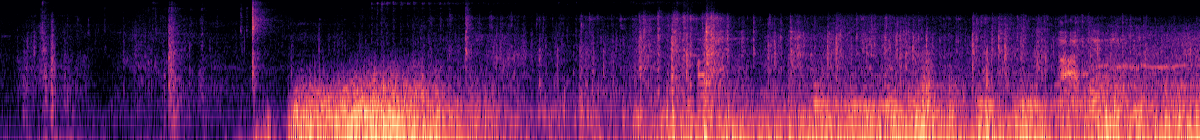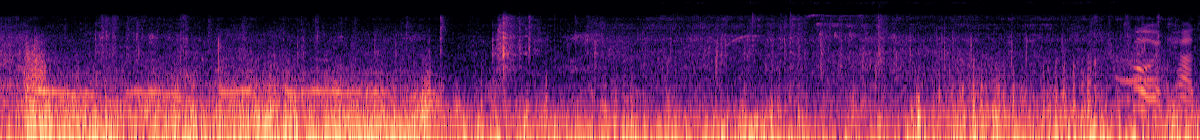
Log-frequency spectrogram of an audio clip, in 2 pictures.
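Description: Full-suspension mountain bike riding fast down a rough dirt trail, heard from a helmet camera: after a quieter stretch of light clicks, a loud steady rumble of wind on the microphone and tyre and frame rattle starts about two seconds in. Faint held tones sit over the rumble in the middle.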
